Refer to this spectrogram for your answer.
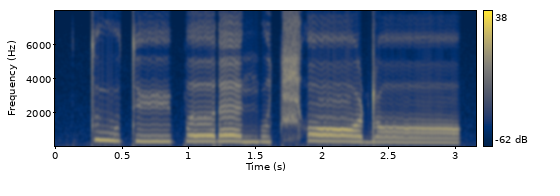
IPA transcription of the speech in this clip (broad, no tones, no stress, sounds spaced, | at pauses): t u t yː p əː ɾ ɛ ŋ u t͡ɕʰ ɔː ɖ ɔː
